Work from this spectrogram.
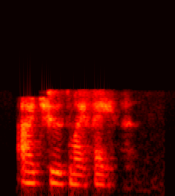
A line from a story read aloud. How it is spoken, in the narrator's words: I responded calmly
